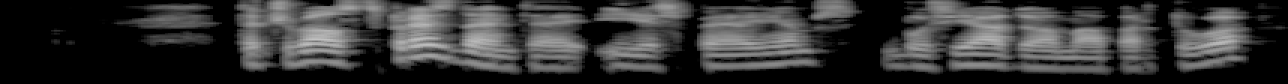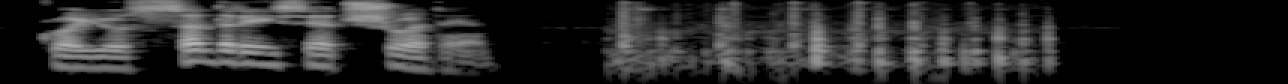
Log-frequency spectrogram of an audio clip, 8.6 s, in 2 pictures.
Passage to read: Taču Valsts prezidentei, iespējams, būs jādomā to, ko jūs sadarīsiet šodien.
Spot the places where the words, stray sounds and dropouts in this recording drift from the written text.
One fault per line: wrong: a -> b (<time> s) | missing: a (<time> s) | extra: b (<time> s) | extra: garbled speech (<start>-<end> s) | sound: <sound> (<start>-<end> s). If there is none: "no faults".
extra: par (3.8 s)
sound: thud (6.3-7.9 s)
